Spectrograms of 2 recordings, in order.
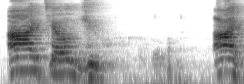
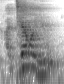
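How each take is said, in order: First: "I tell you" slow and loud, each word weighted; solemn emphasis. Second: Said in the usual way. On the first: Shown as a demonstration. Preacher underlining the Lord's promise to the congregation, emphatic "I tell you". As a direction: stretch out "I tell you" with force. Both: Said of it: "another emphasis".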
